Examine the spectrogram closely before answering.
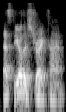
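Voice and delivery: usual speaking voice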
